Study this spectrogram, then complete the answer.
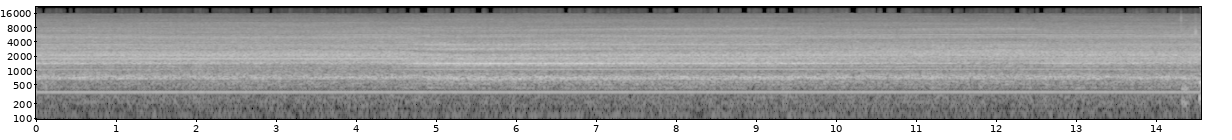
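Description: Heat tool blowing hot air under a card to melt embossing powder, a steady whining hum with a high constant tone, continuous and close for the whole stretch.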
